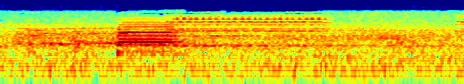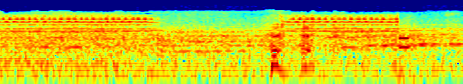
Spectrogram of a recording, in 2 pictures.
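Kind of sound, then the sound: vehicle, car horn honking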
